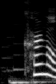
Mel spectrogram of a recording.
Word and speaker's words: colonel: The R is invisible. Like magic. Colonel sounds like kernel. Like popcorn. Colonel.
